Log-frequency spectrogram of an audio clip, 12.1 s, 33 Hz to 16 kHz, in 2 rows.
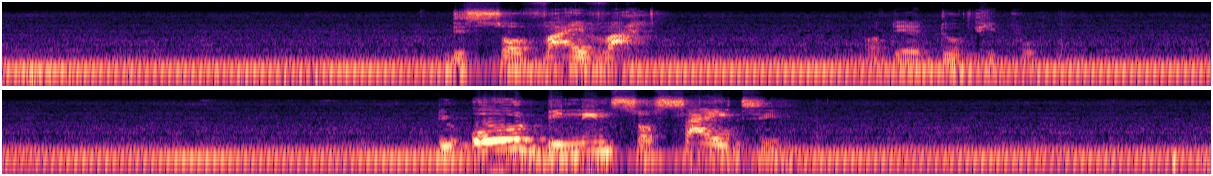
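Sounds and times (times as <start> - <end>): machine motor hum with buzzing: 0.0 - 12.0.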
